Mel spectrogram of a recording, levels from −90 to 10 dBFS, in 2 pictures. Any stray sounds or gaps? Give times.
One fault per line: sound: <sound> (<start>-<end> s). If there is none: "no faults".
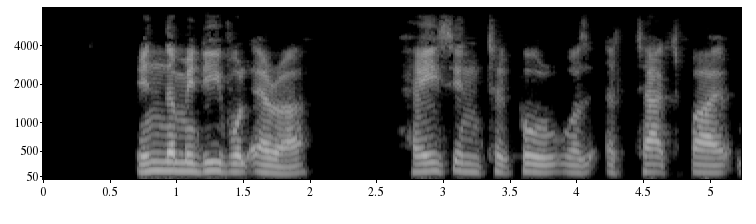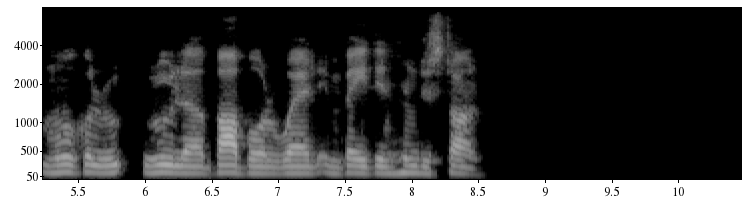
no faults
